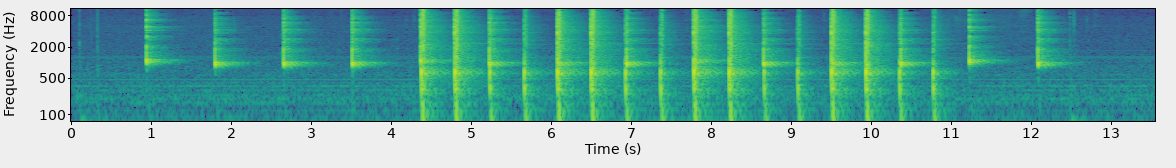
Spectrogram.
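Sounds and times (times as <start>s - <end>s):
drums played with a single hand: 4.4s - 11.4s.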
